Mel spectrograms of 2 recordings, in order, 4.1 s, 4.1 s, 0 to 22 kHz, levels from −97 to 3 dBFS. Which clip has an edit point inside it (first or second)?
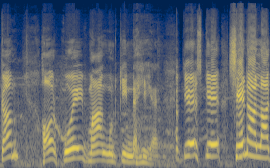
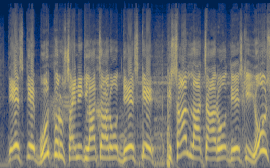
first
